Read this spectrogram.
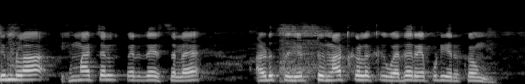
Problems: none marked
